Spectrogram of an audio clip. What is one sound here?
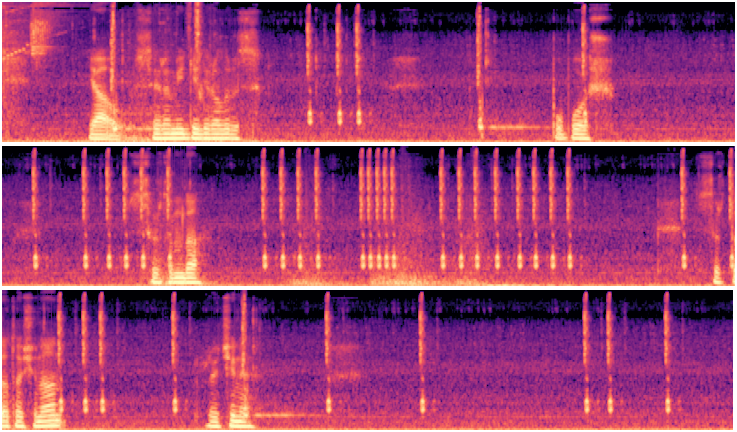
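Short electronic menu clicks tick in quick runs.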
